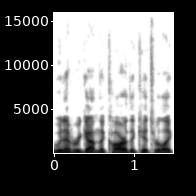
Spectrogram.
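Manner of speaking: normal talking voice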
